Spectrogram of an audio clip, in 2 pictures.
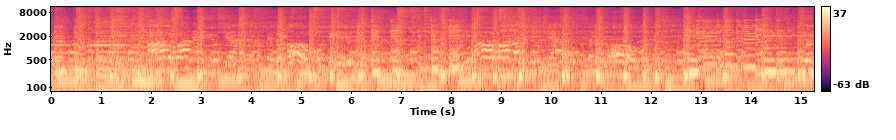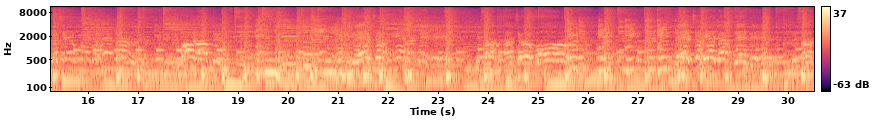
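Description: Live blues band playing a shuffle, with electric guitar, electric keyboard and a drum kit keeping a steady rhythm, and a harmonica playing at the start.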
